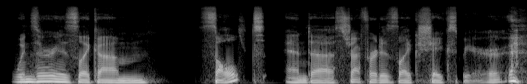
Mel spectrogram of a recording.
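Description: Speaking at a very slow pace, a man uses a fairly low pitch. He talks with a Canadian accent. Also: ordinary pitch variation. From Toronto, Canada. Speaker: podcast host. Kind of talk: casual chat. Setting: video call.

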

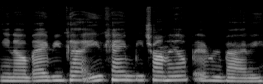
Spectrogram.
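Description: This woman has an ordinary speaking voice set at a fairly low pitch. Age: 30s. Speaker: podcast host. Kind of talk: solo monologue podcast. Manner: casual.

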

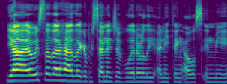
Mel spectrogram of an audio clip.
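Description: A woman with a Southern California accent speaks at a medium pitch in a bright, sharp tone with fairly even intonation. The recording is very clean, with a silent background. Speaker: DJ and model. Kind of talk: casual interview.

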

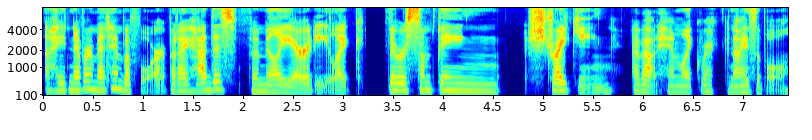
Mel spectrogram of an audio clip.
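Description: In a plain, everyday voice, a woman speaks at a moderate pace. The sound is dry and close with no echo, a very clean recording with a silent background. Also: medium pitch for a woman, fairly even intonation. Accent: American. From Connecticut. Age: 40s. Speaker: podcast host. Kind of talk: solo reflective monologue.

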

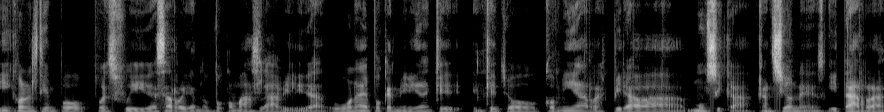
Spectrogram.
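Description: With fairly even intonation, a man talks at a very deep, low pitch on a very clean recording with a silent background. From Peru. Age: 40s. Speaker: sales director. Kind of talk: interview conversation.

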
